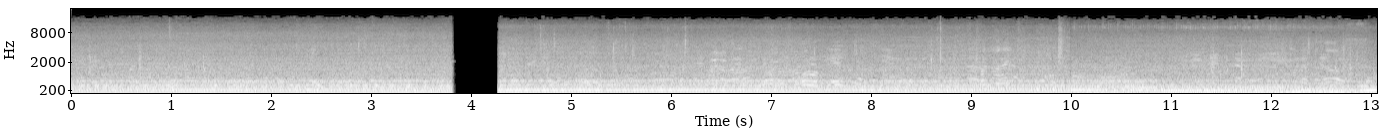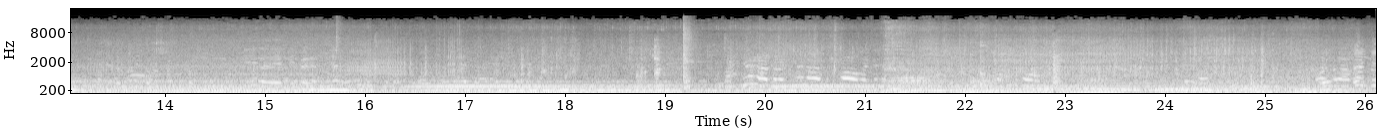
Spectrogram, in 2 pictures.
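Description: Two off-road 4x4 engines running at idle, steady for about ten seconds, then revving up and down under load as one tows the other out of deep mud on a strap. A brief cut to silence about four seconds in.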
